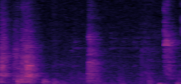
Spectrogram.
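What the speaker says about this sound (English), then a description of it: "I thought my parents were at the door, but I think it's my dog." A miniature schnauzer close by gives soft whimpers and breathy huffs in short bursts, with quiet gaps between them.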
